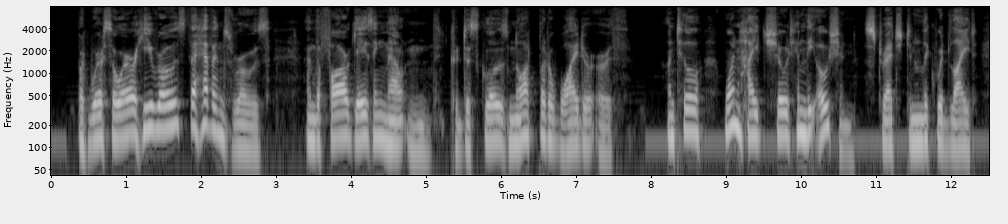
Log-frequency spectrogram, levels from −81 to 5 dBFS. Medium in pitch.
No: low, 125 Hz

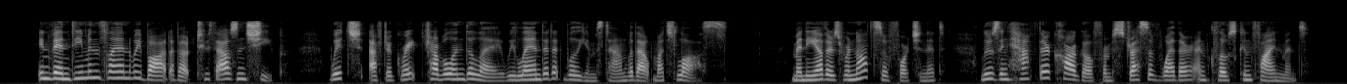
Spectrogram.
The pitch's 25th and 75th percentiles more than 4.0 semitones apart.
Yes: average, 4.4 semitones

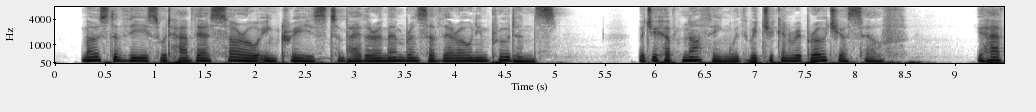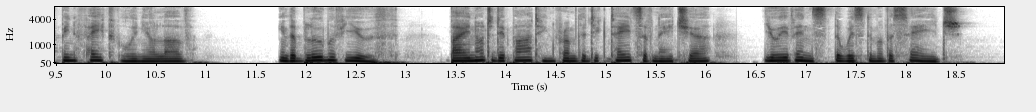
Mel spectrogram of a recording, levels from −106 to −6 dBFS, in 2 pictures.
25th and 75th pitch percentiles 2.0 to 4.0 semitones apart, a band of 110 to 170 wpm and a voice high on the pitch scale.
No: average, 2.9 semitones; average, 165 wpm; medium, 140 Hz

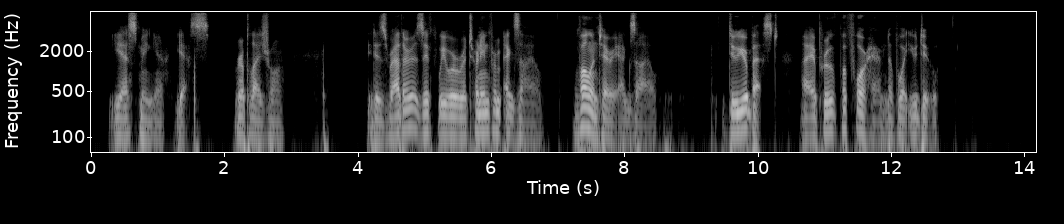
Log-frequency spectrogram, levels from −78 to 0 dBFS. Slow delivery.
Yes: slow, 115 wpm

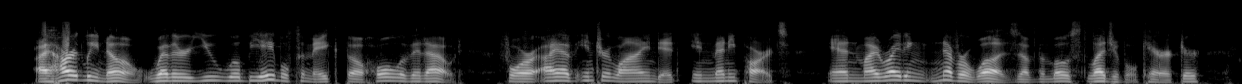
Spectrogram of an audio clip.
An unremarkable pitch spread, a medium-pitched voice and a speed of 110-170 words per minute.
Yes: average, 3.9 semitones; medium, 150 Hz; average, 160 wpm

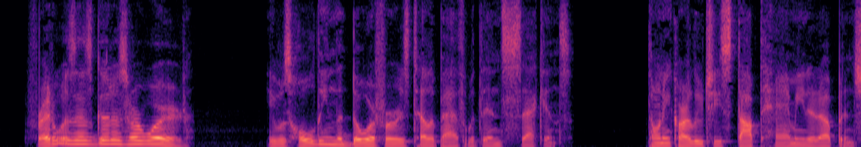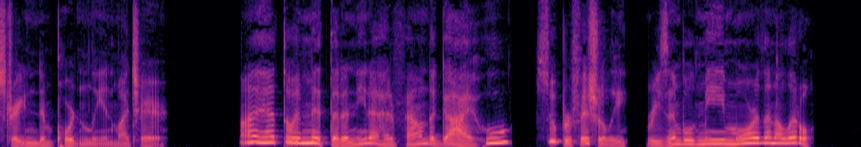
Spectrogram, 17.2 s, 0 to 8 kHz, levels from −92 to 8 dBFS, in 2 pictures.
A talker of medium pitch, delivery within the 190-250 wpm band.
No: medium, 165 Hz; average, 165 wpm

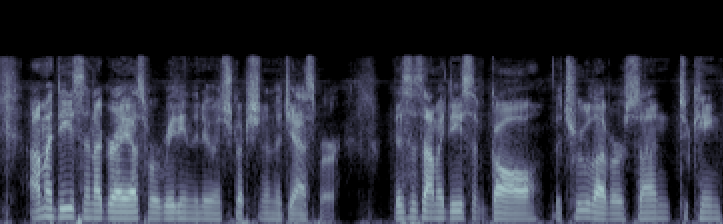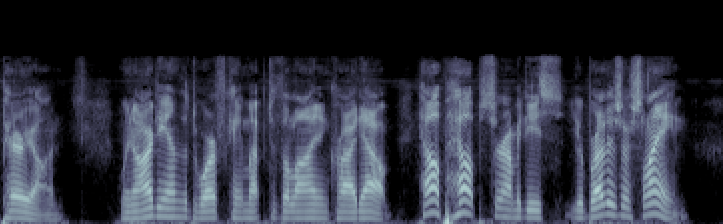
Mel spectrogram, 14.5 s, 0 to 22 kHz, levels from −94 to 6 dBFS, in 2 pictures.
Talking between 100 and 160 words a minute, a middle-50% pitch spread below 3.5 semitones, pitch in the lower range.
No: average, 185 wpm; average, 2.9 semitones; low, 120 Hz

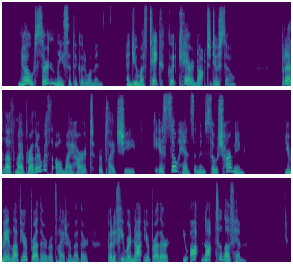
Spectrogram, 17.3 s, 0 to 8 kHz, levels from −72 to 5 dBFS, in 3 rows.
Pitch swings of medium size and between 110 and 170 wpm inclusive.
No: average, 4.9 semitones; average, 190 wpm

